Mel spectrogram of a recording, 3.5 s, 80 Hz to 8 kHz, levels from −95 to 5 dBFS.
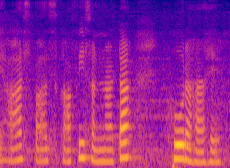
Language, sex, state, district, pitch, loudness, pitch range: Hindi, female, Uttar Pradesh, Lalitpur, 210 Hz, -18 LUFS, 200-245 Hz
